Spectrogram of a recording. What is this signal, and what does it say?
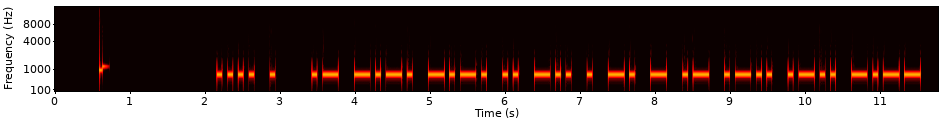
Morse code, heard as a keyed tone, about 17 wpm, 700 Hz. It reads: HE ACCIDENTALLY
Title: Additional Easy Phrases 17wpm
